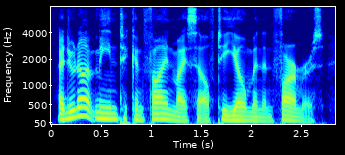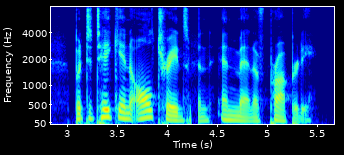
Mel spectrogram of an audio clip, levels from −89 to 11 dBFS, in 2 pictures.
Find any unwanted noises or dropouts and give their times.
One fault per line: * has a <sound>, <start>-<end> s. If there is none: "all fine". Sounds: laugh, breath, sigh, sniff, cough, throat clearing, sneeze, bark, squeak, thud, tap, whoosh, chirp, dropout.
* has a dropout, 4.2-4.3 s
